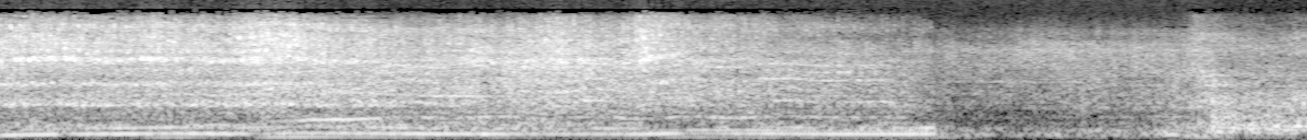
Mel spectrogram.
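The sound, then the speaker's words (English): A loader's heavy engine drones as the big machine is driven toward a compound's perimeter fence. The low, steady rumble dips briefly near the end, then swells again. “He wheels the big machine toward the compound's perimeter fence.”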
